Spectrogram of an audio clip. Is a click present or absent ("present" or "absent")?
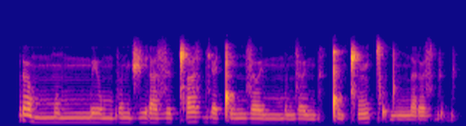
present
